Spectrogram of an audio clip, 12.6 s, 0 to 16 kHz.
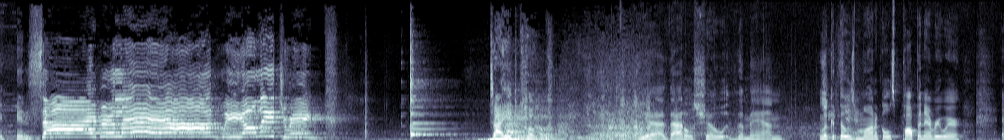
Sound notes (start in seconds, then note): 5.1 cowbell; 6.4 audience chuckles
